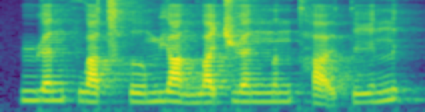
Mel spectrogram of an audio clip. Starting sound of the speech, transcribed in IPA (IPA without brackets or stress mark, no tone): m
